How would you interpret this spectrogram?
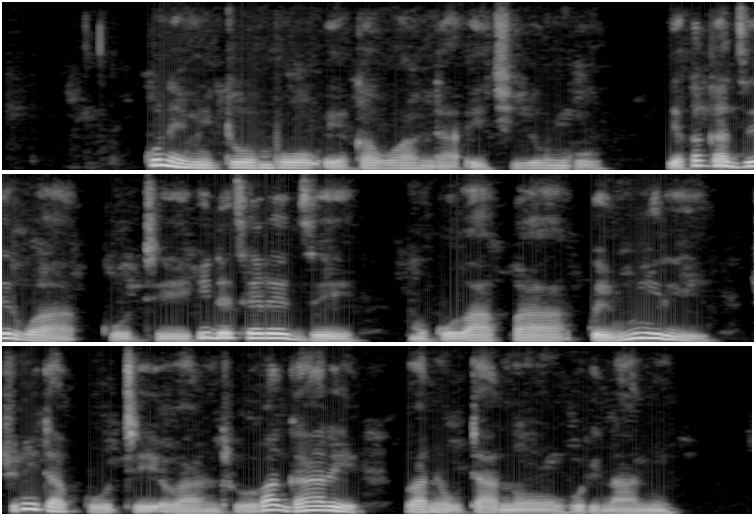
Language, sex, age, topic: Ndau, female, 36-49, health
